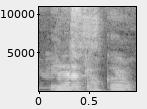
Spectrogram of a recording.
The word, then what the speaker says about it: Maniscalco: because i'm going to mess it up carrie maniscalco galco yes oh good for you katie you that's how you pronounce which is no still have heartless haven't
